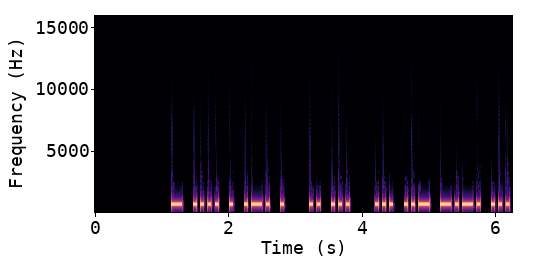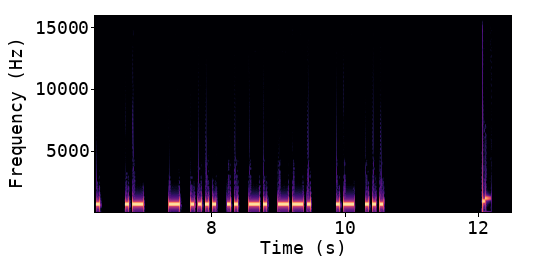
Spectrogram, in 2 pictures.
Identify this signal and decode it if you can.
Morse code, heard as a keyed tone, about 22 wpm, 700 Hz. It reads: THERE IS SUCH A THING AS
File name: practice / 22wpm / Sets of 6 Words - 22wpm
